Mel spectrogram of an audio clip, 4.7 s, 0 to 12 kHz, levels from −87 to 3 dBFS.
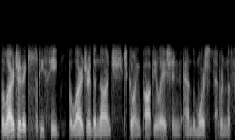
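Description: The speech runs through the G.729 codec from start to finish, and the damage is plainly audible. Everything sits in a narrow telephone band of roughly 250 Hz to 3.4 kHz, and the sound is rough and slightly synthetic, which fits an 8 kbit/s stream rebuilt from a vocal tract filter and a few pulses per frame. Unlike plain band-limiting, the grain here comes from the speech being re-synthesised rather than simply filtered.

VoIP packet loss concealed by the speech codec occurs at 0.59 to 0.75 s and 2.29 to 2.46 s. In each gap the decoder keeps repeating its last pitch and filter while fading the level, so the sound smears into a fading tone or coloured noise rather than dropping to silence. The first gap covers about 110 ms, which points to around eleven lost 10 ms frames, and the second covers about 140 ms. Recovery is sluggish, with the level staying weak for a moment after each gap.

The third loss, from 4.15 to 4.39 s, is broken up differently. 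About 150 ms of audio goes missing, scattered over roughly 200 ms, and no single run lasts longer than 50 ms. The result is a stuttering series of short concealed patches rather than one sustained smear. A simple mute or dropout would leave hard gaps, whereas here each hole is filled with extrapolated, decaying sound.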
